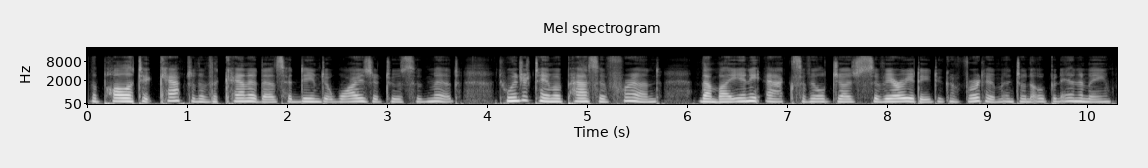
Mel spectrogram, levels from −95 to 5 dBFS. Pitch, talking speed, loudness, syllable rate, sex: 200 Hz, 185 wpm, -18 LUFS, 5.8 syllables/s, female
